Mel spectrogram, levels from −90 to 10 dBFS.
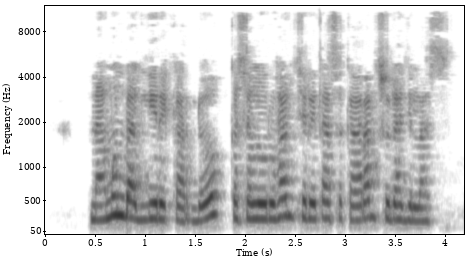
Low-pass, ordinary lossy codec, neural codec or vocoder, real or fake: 10.8 kHz; AAC, 32 kbps; none; real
